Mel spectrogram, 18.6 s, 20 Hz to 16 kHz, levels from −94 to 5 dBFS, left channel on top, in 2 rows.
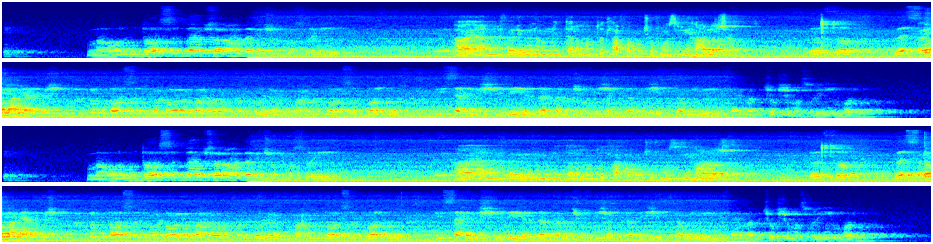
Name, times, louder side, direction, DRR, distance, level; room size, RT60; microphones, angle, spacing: voice 1, 0.8-3.4 4.3-4.6 6.9-7.2 8.1-8.5 8.9-13.3 13.6-17.9, equal, 30° right, 0 dB, 2.7 m, -28 dB
sound 1, 2.4-16.5, right 1 dB, 55° right, 5.3 m, -28 dB
voice 2, 4.5-7.2 9.1-9.5, left 1 dB, 40° left, 3 dB, 1.8 m, -26 dB
20.5 x 9.3 x 7.6 m, 1.2 s
head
